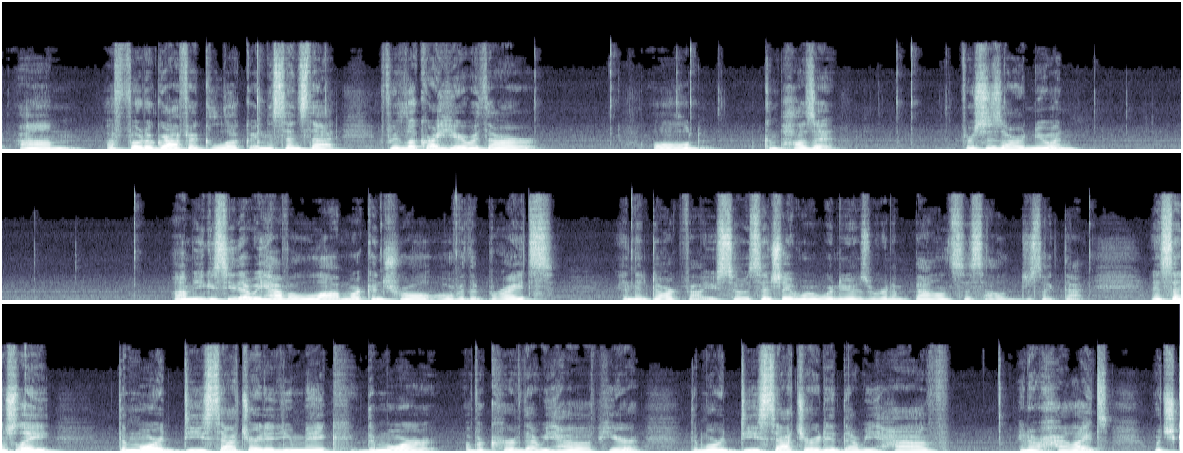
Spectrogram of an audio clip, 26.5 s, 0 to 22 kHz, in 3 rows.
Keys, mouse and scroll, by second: 1.0 click, 1.9 shift+click, 5.0 ctrl+click, 8.2 middle click, 8.6-9.1 scroll down 1, 9.1 middle click, 9.8-26.5 drag.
